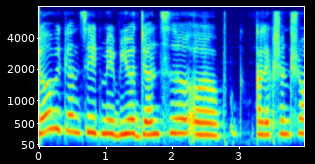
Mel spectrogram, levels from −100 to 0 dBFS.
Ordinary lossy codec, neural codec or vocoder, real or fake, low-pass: MP3, 64 kbps; none; real; 7.2 kHz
